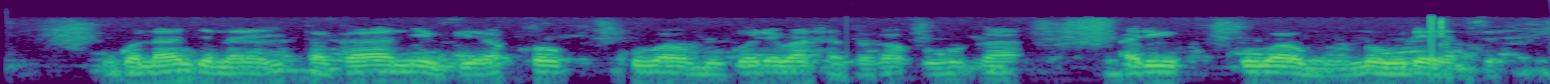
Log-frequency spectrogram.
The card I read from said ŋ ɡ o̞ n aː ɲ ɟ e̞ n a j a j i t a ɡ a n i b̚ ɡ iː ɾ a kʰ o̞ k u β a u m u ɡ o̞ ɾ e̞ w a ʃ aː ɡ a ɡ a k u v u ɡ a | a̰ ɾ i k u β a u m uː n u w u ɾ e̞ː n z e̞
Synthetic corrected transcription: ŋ ɡ o̞ n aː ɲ ɟ e̞ n a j a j i t a ɡ a n i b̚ ɡ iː ɾ a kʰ o̞ k u β a u m u ɡ o̞ ɾ e̞ β a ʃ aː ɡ a ɡ a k u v u ɡ a | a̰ ɾ i k u β a u m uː n u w u ɾ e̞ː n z e̞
